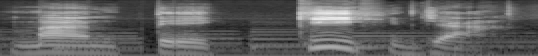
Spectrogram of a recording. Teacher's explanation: La división silábica es de 4 sílabas, mantequilla, y la mayor fuerza de voz está en la sílaba ki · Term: sílaba tónica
